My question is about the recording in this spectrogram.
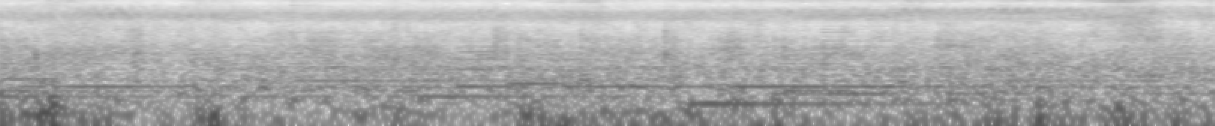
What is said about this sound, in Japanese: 風が結構出てきたっすね。でも、向かい風ではなくなってきたんで、まあ楽といえば楽かな。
